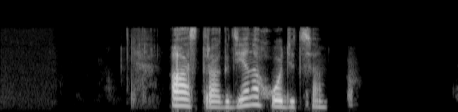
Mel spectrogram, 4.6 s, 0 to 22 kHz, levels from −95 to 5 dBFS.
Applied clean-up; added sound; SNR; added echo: none; none; none; none.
